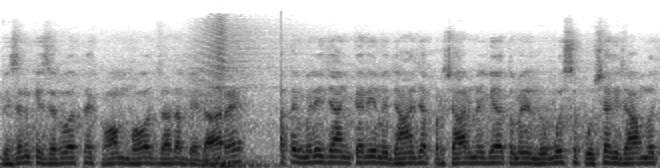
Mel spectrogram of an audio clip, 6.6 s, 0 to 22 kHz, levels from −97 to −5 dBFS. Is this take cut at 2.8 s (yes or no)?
yes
